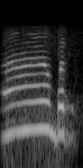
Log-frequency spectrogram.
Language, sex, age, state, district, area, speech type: Dogri, female, 18-30, Jammu and Kashmir, Kathua, rural, conversation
